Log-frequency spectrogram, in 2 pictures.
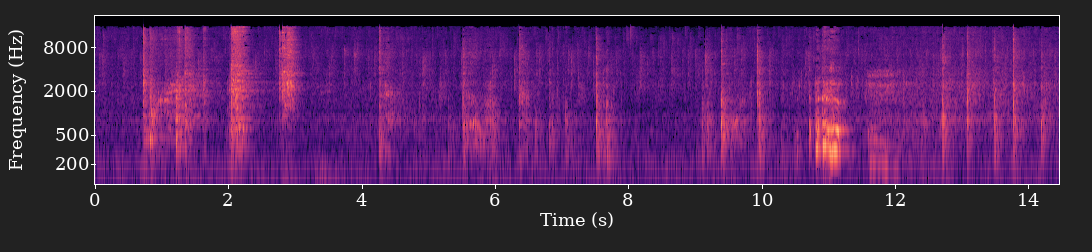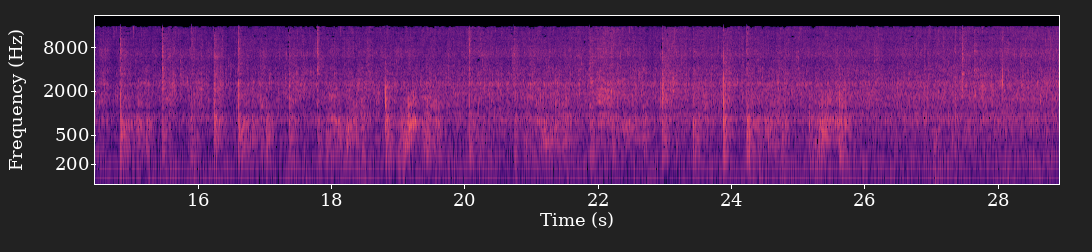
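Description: A slotted spatula stirring and scraping peas and masala around a kadhai in repeated strokes, over the steady sizzle of the masala frying down. There is one loud clatter about eleven seconds in.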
